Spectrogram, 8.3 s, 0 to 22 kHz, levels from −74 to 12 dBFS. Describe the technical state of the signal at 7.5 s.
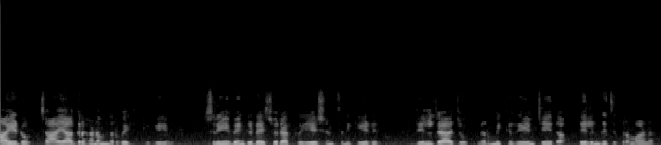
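At 7.5 s the signal falls inside the stretch of speech cut by the noise suppressor, from 5.13 to 8.17 s. The suppressor mistook quiet parts of the speech for noise and pulled them down by up to about 21 dB, roughly a second in total, leaving soft consonants and endings swallowed or faint. Noise suppressor artifacts run underneath as well: the suppressor lowers the bands it judges to be steady room noise by about 21 dB frame by frame, so the residual noise pumps against the speech, sinking between words and rising under them.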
